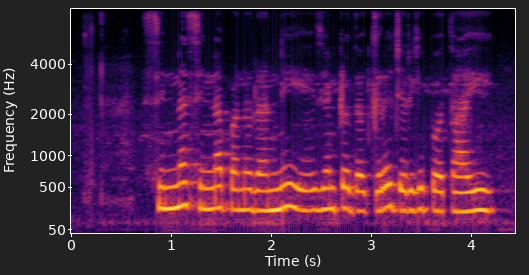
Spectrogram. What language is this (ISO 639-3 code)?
tel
